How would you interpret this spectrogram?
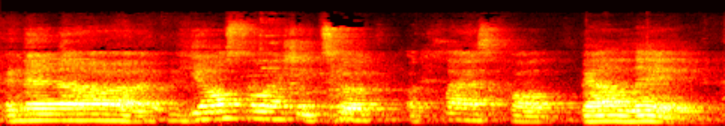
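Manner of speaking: slow teasing. Real, not acted. Slow teasing reveal, laughing.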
